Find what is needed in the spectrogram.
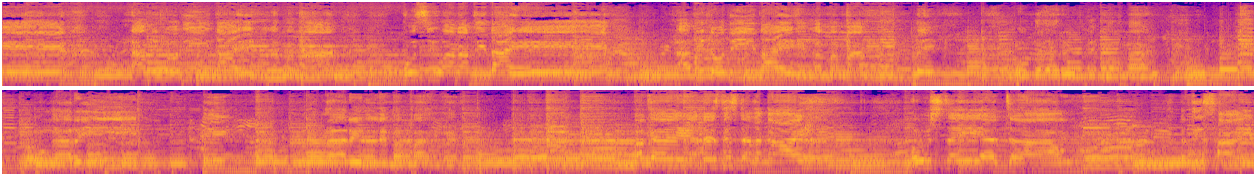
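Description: Acoustic guitar played live, with a man singing along at times.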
